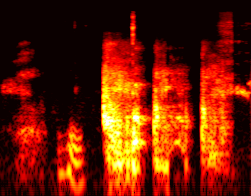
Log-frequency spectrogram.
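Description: Three harsh coughs in quick succession, close and fairly loud, preceded by a few quieter vocal sounds.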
